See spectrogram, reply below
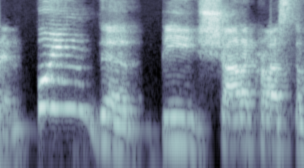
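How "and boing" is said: boing sound. Retold or imitated. Sound effect of bead.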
